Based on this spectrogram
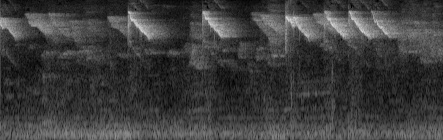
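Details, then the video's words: Calling female Oriental white-eye, used to coax a male back into full song; piercing high squeaks falling in pitch, first single, then a quick cluster of four or five notes near the end. "pleci betina panggil jantan agar gacor"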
